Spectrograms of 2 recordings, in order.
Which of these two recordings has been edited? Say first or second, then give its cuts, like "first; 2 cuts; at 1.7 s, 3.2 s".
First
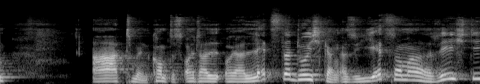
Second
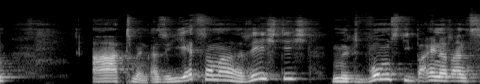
second; 1 cut; at 1.5 s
